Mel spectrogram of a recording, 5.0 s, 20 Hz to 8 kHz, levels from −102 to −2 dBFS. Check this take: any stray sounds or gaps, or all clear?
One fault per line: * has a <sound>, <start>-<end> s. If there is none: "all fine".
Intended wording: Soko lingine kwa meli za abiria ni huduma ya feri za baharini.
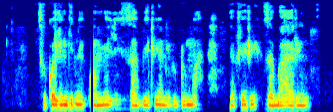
* has a dropout, 1.4-1.4 s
